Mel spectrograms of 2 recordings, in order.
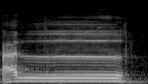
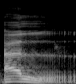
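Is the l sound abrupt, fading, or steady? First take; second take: steady; fading. First: The l is held at constant pressure. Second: The l is pressed, then fades down. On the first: The speaker calls it wrong. "tekanan suara Anda tidak konstan, tidak al" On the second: The speaker calls it right. "di antara keduanya al kemudian turun"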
